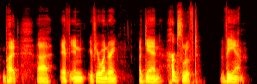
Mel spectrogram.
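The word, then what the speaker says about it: herbstluftwm: This would probably be a very good one to be on there, but if you're wondering, again, herbstluft VM is how you say this one.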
